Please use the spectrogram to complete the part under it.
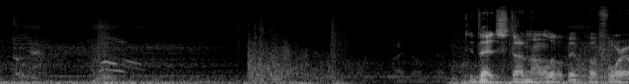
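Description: Blades slash and strike in a fight.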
